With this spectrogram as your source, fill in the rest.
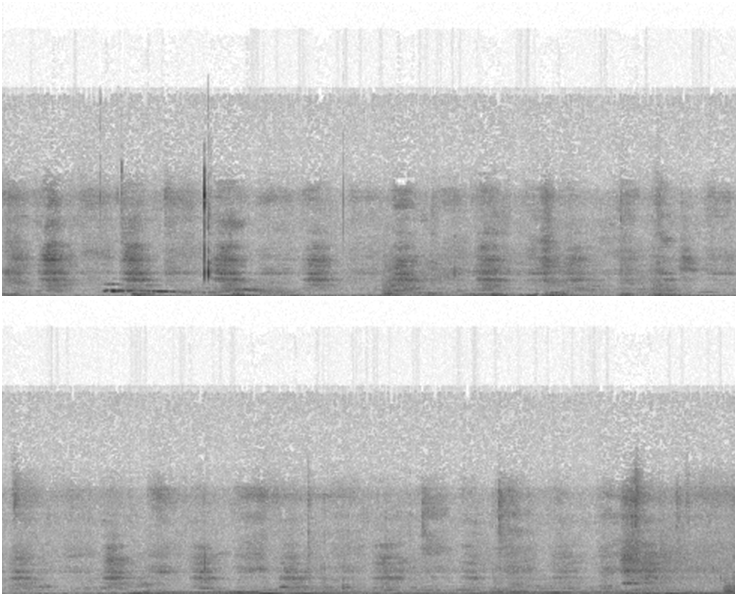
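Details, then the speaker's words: Lung auscultation with the patient asked to breathe heavily, as if tired: deep, heavy breaths through a stethoscope with low rumbling chest noise. "también le pedimos al paciente que respire como cansado"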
